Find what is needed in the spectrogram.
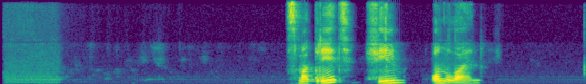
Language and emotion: Russian, neutral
